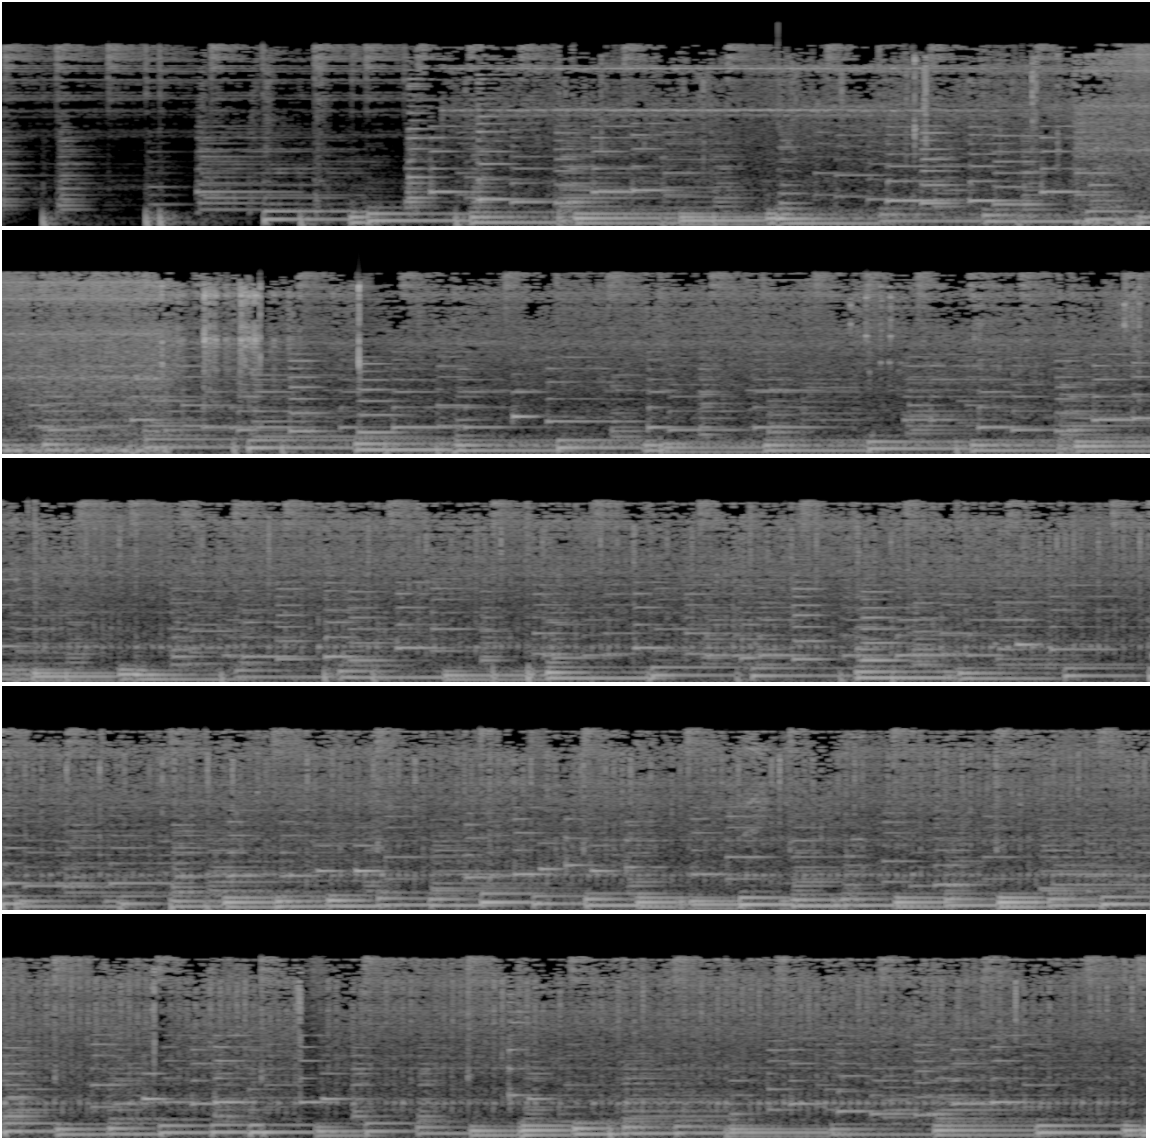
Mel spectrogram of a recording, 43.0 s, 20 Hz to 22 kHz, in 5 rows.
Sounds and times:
Music: 0:00.0 - 0:43.0.

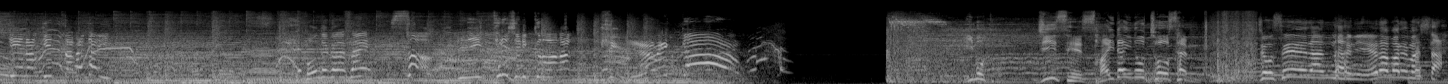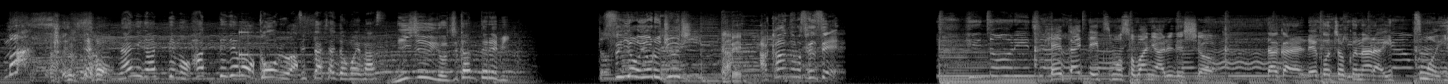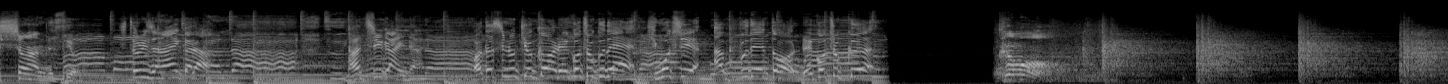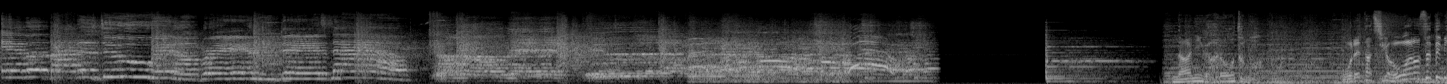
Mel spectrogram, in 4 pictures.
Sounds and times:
Music: 0:00.0 - 0:07.4, 0:09.0 - 0:19.8, 0:20.6 - 0:23.0, 0:23.8 - 0:37.9, 0:43.0 - 0:52.8, 0:53.9 - 0:57.9.

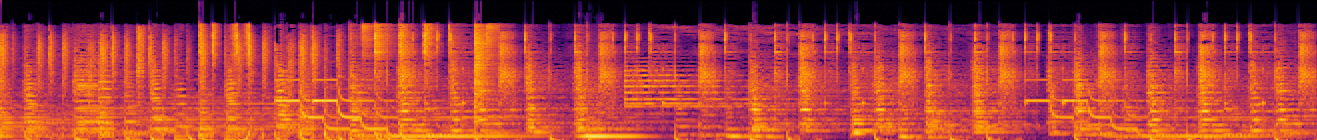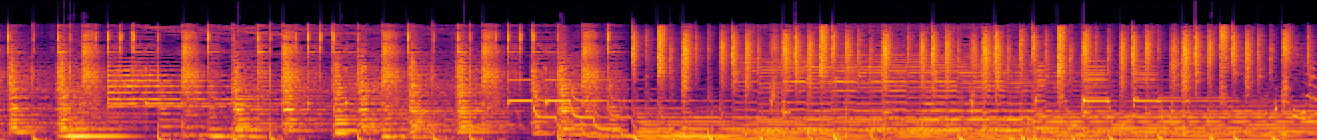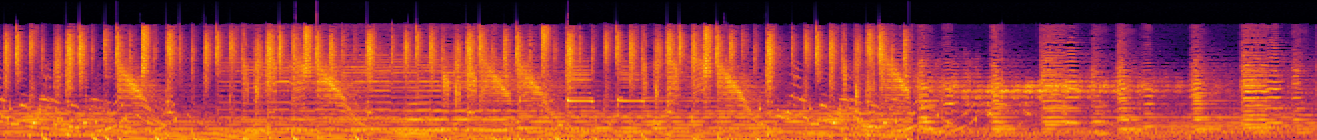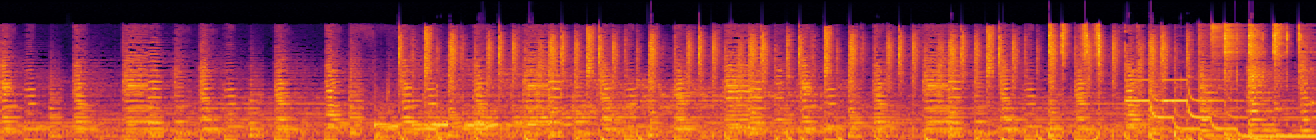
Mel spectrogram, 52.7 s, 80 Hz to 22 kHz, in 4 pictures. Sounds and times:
Music: 0:00.0 - 0:52.6.

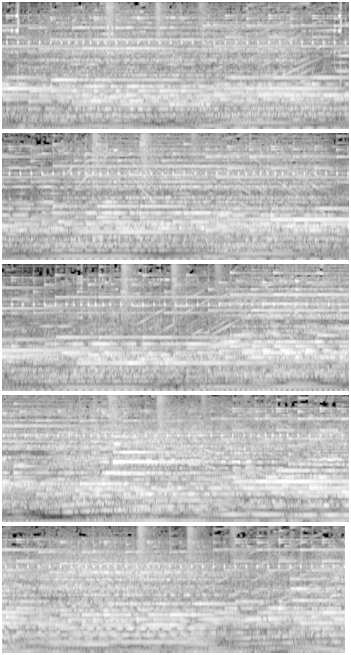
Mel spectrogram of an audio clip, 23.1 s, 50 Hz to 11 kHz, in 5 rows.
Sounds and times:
Theme music: 0:00.0 - 0:23.0.

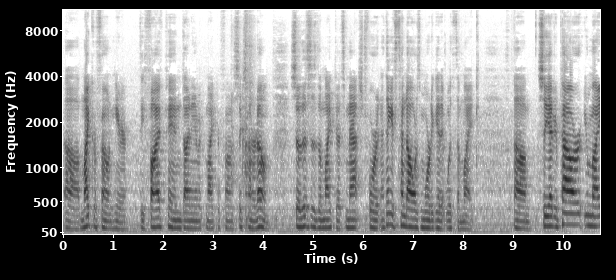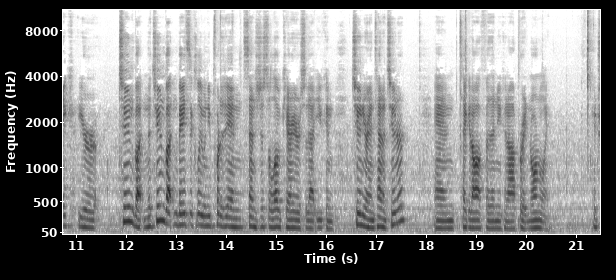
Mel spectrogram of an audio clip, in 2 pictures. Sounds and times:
Speech: 0:00.0 - 0:08.4, 0:09.0 - 0:20.6, 0:21.3 - 0:21.4.

